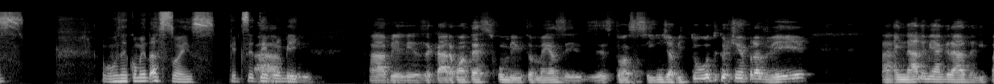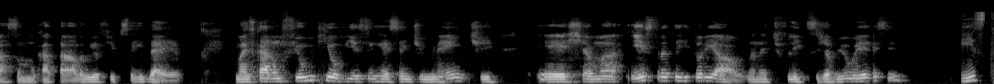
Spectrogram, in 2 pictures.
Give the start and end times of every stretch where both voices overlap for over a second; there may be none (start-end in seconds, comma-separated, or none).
none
